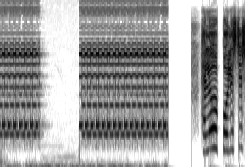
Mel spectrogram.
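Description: A landline telephone bell rings loudly in two long bursts with a brief pause between, before a call to a police station; a voice starts talking just after the ringing stops.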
